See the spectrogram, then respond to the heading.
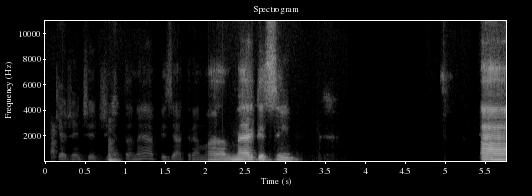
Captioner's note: speaking in foreign language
